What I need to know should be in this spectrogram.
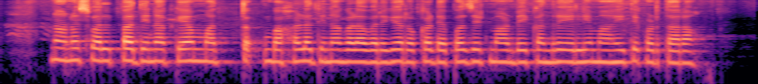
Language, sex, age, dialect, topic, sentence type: Kannada, female, 18-24, Central, banking, question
